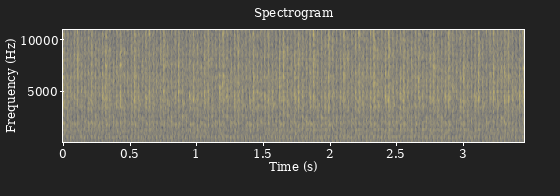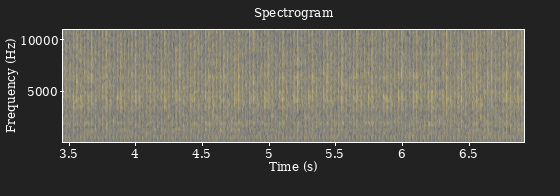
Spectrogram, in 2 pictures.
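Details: 1959 Case 300B (311B) tractor with front bucket, simple 4-cylinder gas engine, parked outside 10 years after overheating from a stuck thermostat; holds an even idle around four beats a second, no stumbling, running steadily.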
